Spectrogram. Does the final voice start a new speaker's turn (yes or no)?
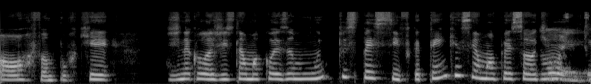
no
